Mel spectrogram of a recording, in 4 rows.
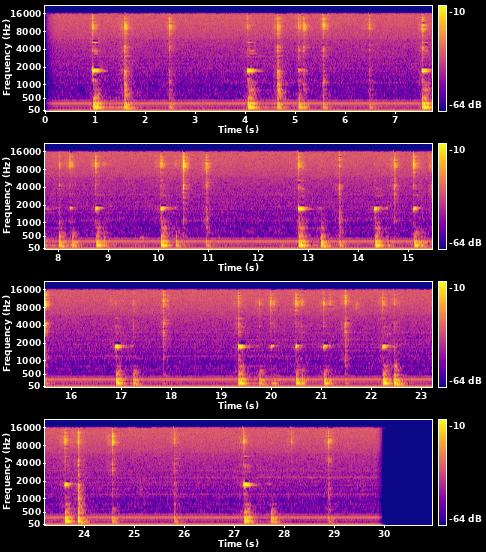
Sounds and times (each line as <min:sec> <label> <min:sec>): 0:00.0 hum 0:30.0
0:07.5 flickering neon light 0:09.2
0:12.7 flickering neon light 0:15.8
0:19.2 flickering neon light 0:22.8
0:23.5 flickering neon light 0:24.8
0:27.1 flickering neon light 0:29.8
